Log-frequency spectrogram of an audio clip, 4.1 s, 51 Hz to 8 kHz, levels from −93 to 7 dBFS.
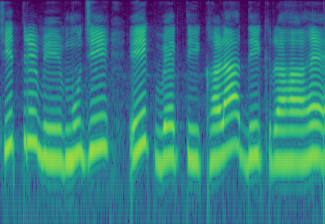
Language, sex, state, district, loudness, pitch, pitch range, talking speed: Hindi, female, Madhya Pradesh, Katni, -14 LUFS, 235 Hz, 220-280 Hz, 130 wpm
